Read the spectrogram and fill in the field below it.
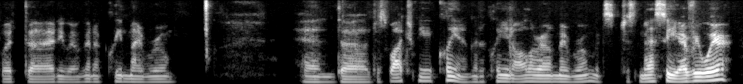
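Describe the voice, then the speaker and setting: Rambling, low-voiced man vlogging his cleanup. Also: brisk, warm tone, poor audio. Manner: rambling and self-mocking, with frequent fillers. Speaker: vlogger streaming himself cleaning. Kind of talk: casual chat to camera. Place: his bedroom. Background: faint chiptune music playing.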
